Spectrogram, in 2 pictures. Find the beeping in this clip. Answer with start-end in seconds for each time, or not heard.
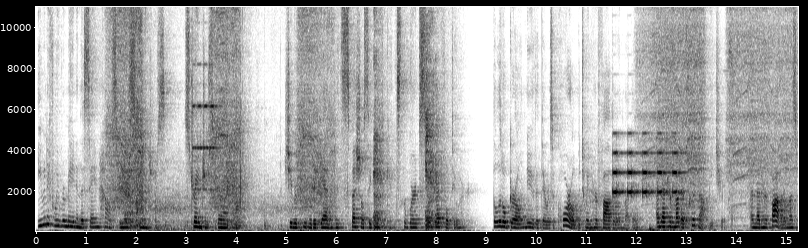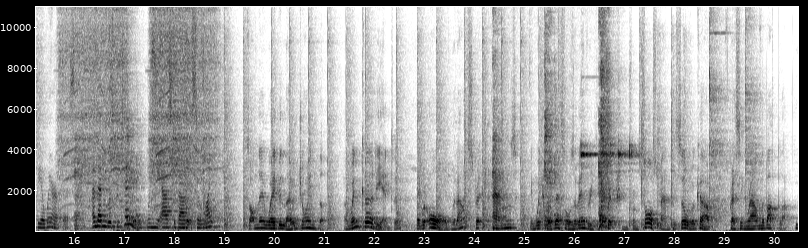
3.1-3.8, 11.1-12.9, 26.1-27.1.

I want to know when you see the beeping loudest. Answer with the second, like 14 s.
12 s.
